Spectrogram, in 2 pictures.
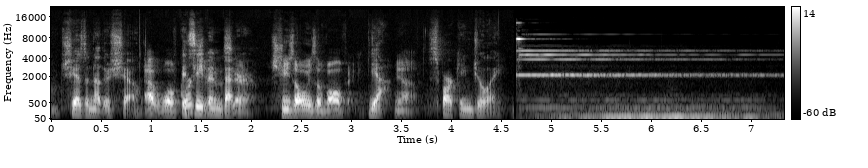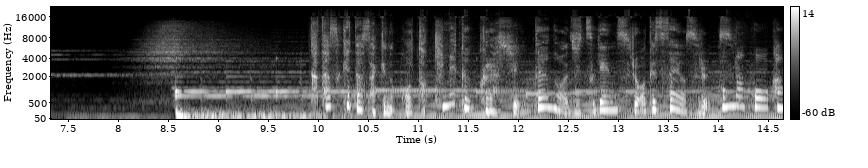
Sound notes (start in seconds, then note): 4.6 tuning fork chimes; 8.5 light music; 10.3 Marie speaking foreign language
